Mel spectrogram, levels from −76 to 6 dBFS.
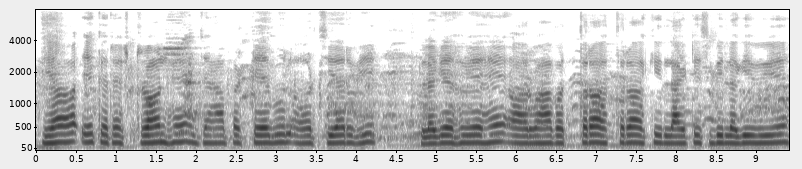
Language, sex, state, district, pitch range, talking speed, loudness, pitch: Hindi, male, Bihar, Gaya, 155-170 Hz, 145 wpm, -19 LUFS, 160 Hz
